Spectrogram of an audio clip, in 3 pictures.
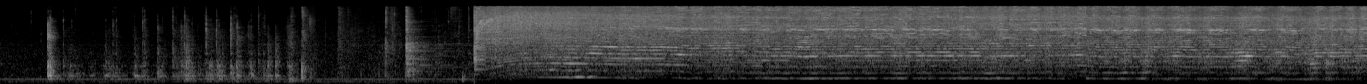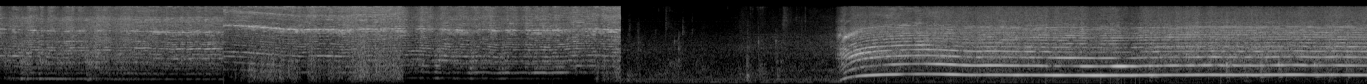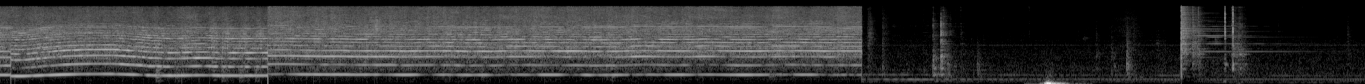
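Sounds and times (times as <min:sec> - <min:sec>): angle grinder with wire brush: 0:04.8 - 0:19.9.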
